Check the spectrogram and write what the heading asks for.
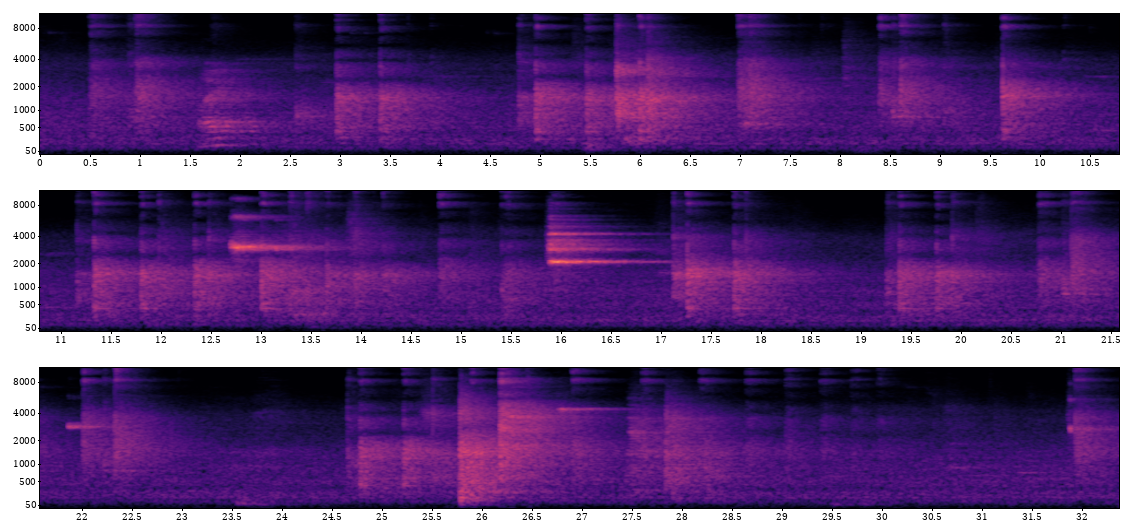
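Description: Table tennis rallies: the ball clicking off the paddles and the table at about one hit a second, with short pauses between points. Each hit is followed by a brief echo.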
